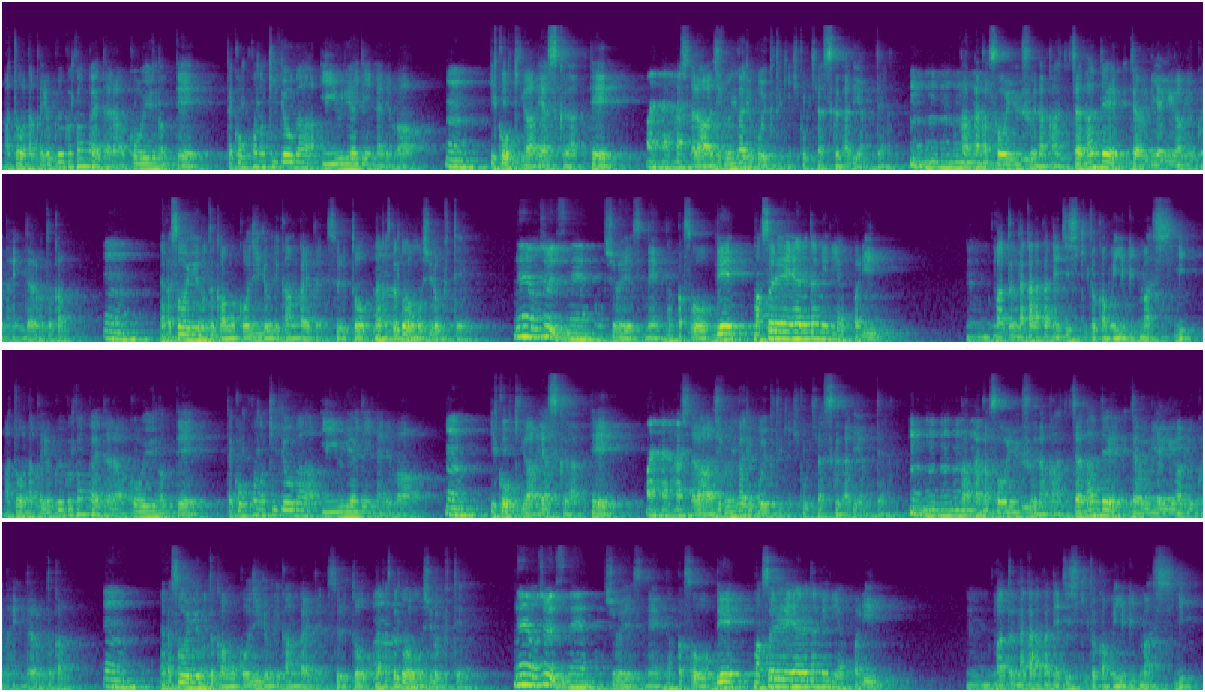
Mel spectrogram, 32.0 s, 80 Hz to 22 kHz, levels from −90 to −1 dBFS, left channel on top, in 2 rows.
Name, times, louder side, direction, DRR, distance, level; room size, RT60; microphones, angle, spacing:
voice 1, 0.0-2.6 3.0-5.5 6.5-8.1 9.1-11.8 12.8-16.9 18.1-22.2 23.5-27.7 28.9-31.8, left 1 dB, 40° left, 0 dB, 1.4 m, -22 dB
voice 2, 5.9-6.2 8.6-9.2 12.1-13.2 17.4-17.8 21.0-21.9 22.8-23.9, equal, 60° right, -5 dB, 2.1 m, -21 dB
23.0 x 8.2 x 2.4 m, 1.3 s
head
